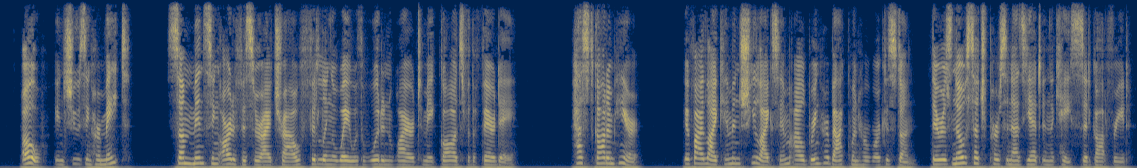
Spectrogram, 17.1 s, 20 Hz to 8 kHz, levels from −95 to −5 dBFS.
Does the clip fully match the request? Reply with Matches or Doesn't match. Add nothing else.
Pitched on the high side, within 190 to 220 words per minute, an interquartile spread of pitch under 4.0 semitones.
Doesn't match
